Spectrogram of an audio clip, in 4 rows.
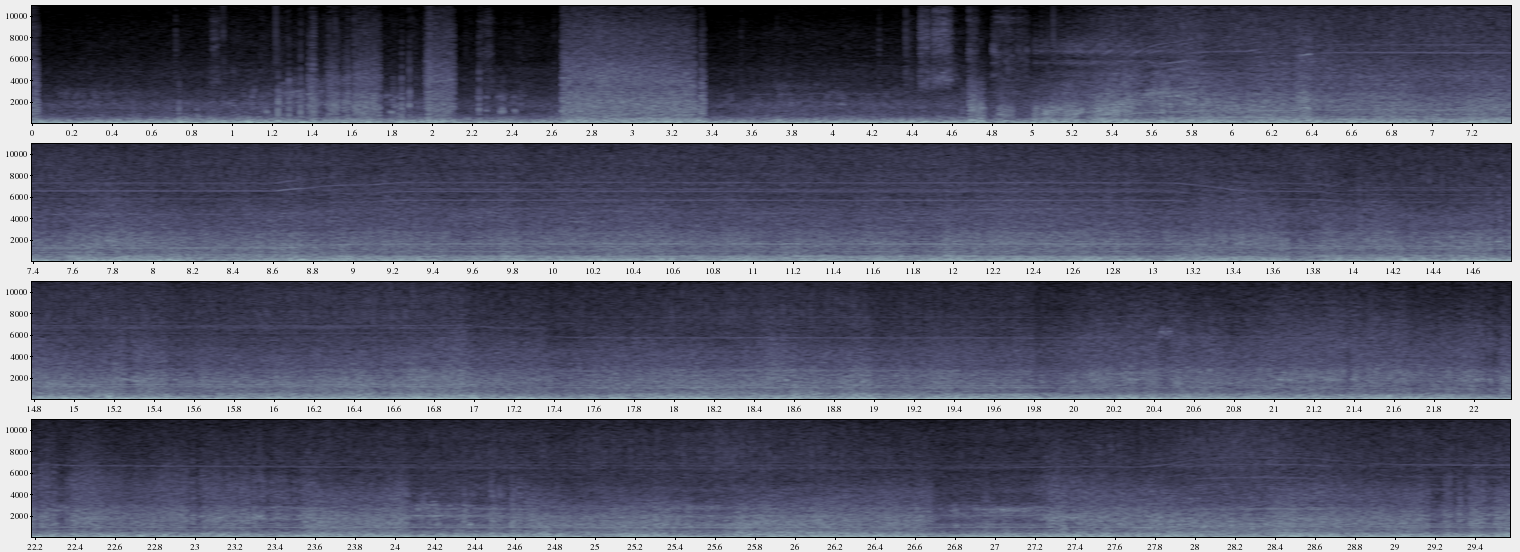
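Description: Wind rushing over a GoPro riding on a Bixler 2 foam RC plane in flight, with the plane's electric motor and propeller whine coming in about five seconds in and shifting up and down in pitch several times as the throttle changes.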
